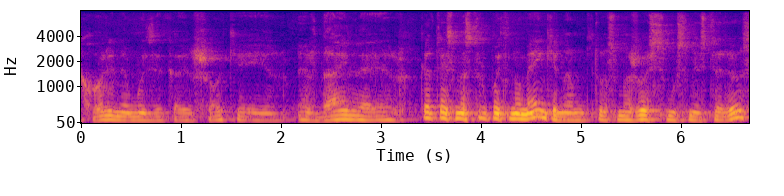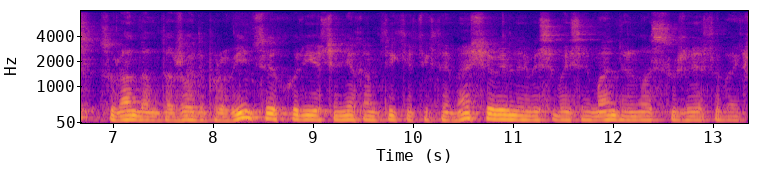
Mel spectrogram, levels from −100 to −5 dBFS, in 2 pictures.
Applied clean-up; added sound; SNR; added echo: none; none; none; reverberation time 1.0 s.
